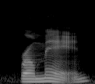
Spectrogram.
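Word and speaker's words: Romijn: So to start, Rebecca Romaine,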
